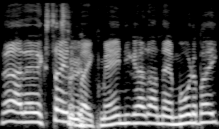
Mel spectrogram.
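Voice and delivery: put-on high, loud New England accent. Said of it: "New Englander type thing".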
